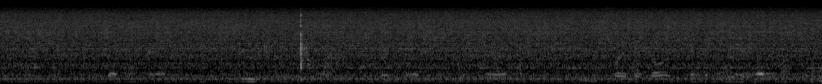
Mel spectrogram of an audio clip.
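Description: A young woman talks quietly nearby.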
